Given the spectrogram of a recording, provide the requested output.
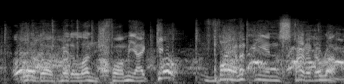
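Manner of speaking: breathless panic mounting line by line; panicked escape. Acted. Narrator fleeing a pack of dogs.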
